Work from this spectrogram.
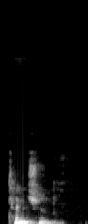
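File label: "tension", English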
